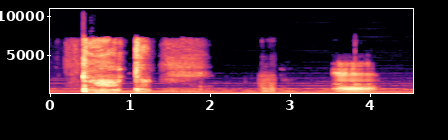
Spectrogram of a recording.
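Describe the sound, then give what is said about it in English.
A person who is sick with a cough coughs sharply twice, followed by a rough rasp, a short hack, and a drawn-out throat clearing, all loud and isolated with no talking. “Still got the cough.”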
